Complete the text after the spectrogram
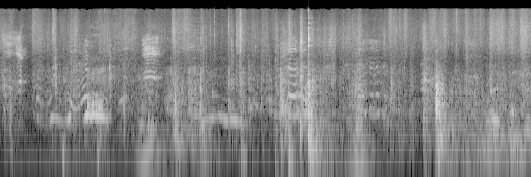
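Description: Metal buckets clank and rattle.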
